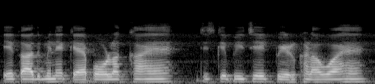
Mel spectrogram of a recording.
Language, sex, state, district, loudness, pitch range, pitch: Hindi, male, Uttar Pradesh, Shamli, -18 LUFS, 120-130 Hz, 125 Hz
